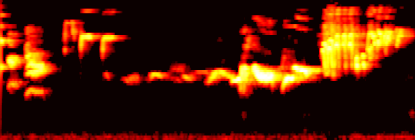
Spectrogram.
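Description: Small bird chirping and singing: a few short chirps, then a louder warbling phrase from about two seconds in that ends in a quick run of higher notes.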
